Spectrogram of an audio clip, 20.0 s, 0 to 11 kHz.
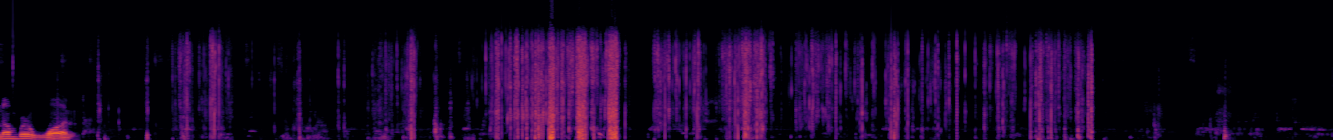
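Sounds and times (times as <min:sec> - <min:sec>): foil wrapper tearing and crinkling: 0:02.6 - 0:03.5, 0:04.1 - 0:06.4, 0:07.1 - 0:16.4.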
